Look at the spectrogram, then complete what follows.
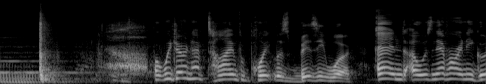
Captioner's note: sighs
